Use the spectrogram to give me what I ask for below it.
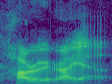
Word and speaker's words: hari raya: the Malays call it hi raha hai wah hari raya hari raya yeah hari raya hari raya is that is that the pronunciation sorry right yeah how are you hari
